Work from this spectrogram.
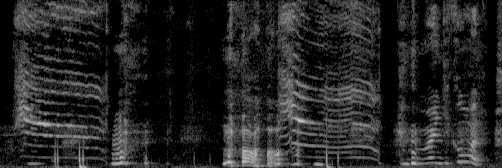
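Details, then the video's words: Domestic kitten playing indoors; several drawn-out, slightly harsh meows, rising then falling, with a woman speaking Khmer over them throughout. "Little kitten playing, video funny cat"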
